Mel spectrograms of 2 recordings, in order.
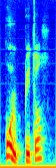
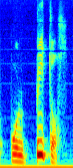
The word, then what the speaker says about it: pulpitos: Respecto a los que nos han escrito, nos han hecho referencia, dice que no, el auditor de, o los auditores de, que yo leí los púlpitos, porque estaba acentuado en la U, pero no en los púlpitos, es los pulpitos.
